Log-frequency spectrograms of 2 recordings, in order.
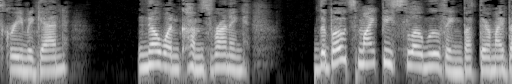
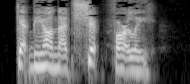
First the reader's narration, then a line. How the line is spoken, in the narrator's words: My voice shakes with anger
